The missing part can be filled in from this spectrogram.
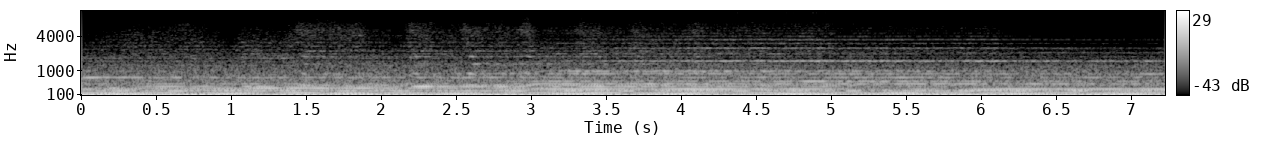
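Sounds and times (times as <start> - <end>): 
ethnic flute playing: 0.1 - 7.1.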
